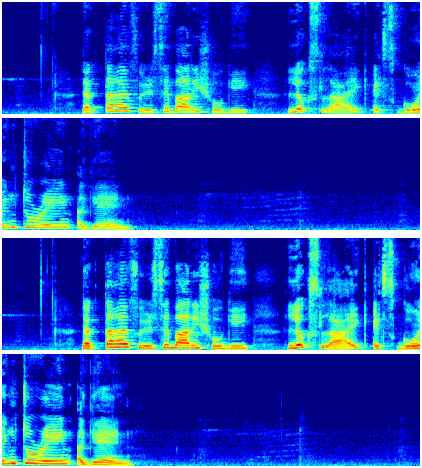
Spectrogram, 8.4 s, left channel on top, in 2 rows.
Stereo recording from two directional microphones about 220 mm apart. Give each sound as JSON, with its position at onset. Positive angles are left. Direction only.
{"t": 0.3, "sound": "a woman's voice", "side_deg": -25}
